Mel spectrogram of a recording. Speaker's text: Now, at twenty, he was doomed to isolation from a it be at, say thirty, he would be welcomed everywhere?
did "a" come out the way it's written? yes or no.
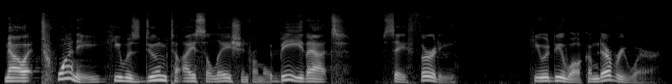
yes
